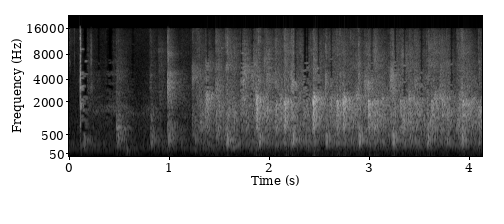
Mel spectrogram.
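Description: Audience applauding: a few scattered claps at first, then steady applause from about a second in.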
